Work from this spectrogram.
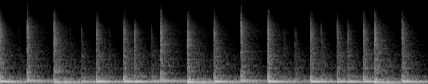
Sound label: Acoustic Live Drum; Platinum Audiolab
